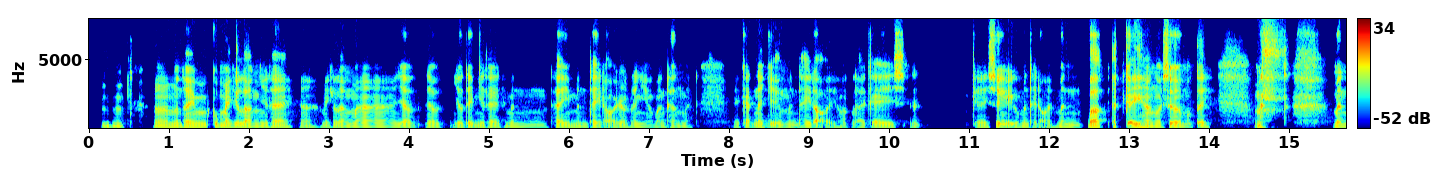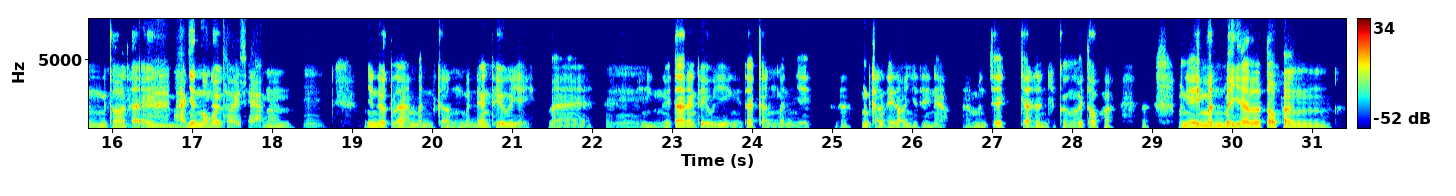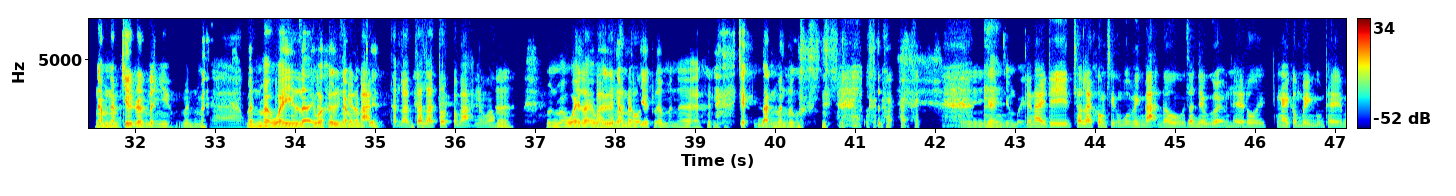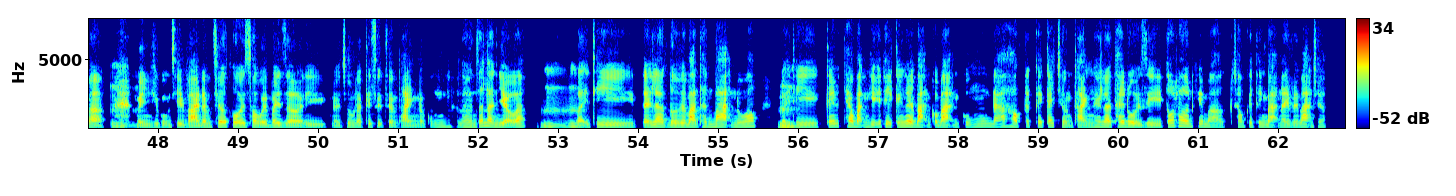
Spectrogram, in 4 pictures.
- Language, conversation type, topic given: Vietnamese, podcast, Bạn có thể kể về một tình bạn đã thay đổi bạn như thế nào không?
- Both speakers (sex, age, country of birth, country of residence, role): male, 20-24, Vietnam, Vietnam, host; male, 25-29, Vietnam, Vietnam, guest
- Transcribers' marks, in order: tapping; other noise; chuckle; laughing while speaking: "mình"; laughing while speaking: "mình"; chuckle; laugh; throat clearing; chuckle; laughing while speaking: "không thích"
